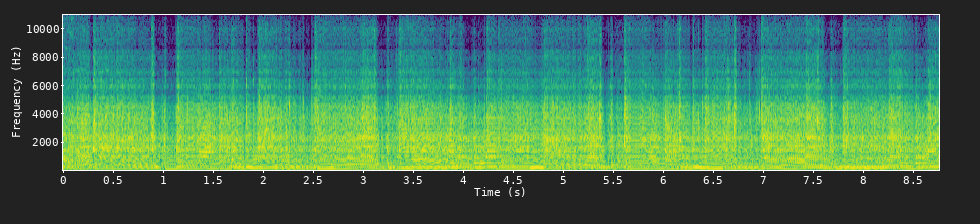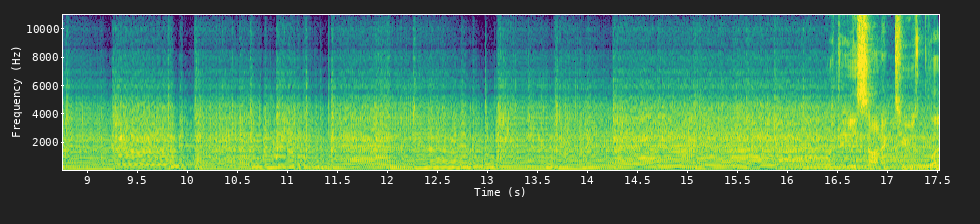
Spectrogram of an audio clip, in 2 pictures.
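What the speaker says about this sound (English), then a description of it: "run the NanoMag into an electric guitar amp with distortion" An acoustic guitar with a NanoMag magnetic pickup feeds a distorted electric guitar amp, giving sustained, loud overdriven chords and riffs that play continuously.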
